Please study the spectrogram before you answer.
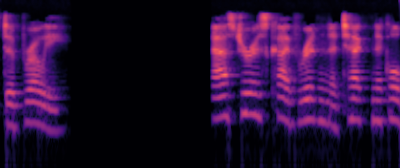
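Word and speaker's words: de Broglie: out as an aside that de broy is pronounced debris asterisk I've written a technical book suitable for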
